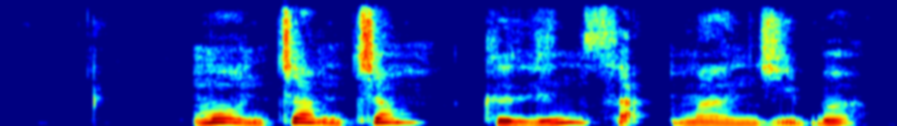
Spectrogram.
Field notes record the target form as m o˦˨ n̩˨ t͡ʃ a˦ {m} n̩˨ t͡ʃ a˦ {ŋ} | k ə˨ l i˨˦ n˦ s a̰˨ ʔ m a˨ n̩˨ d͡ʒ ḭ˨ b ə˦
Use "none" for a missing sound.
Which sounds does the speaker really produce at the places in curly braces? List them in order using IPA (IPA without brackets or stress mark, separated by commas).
m, m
